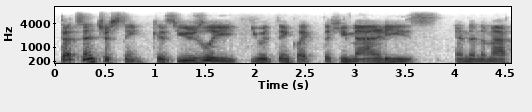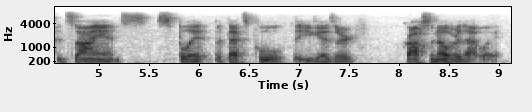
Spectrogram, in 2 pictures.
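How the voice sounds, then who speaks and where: A man with a slightly low, bright and forceful voice chats casually as a facilitator in an online group. He is encouraging and helpful. The sound is that of a lo-fi video call with dulled detail. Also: fairly even intonation, moderate pace. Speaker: discussion facilitator, educator.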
